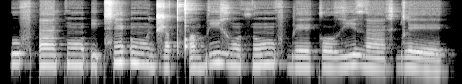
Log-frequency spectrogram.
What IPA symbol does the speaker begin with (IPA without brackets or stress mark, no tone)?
u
